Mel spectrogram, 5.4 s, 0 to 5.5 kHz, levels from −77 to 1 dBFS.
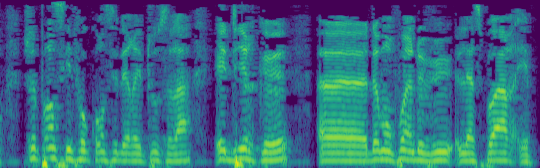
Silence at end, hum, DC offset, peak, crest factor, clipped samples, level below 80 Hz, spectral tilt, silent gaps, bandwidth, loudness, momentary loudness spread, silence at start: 0.1 s; none; under 0.1%; 0 dBFS; 14 dB; under 0.1%; -26 dBFS; -7 dB/octave; none; 5.4 kHz; -14 LUFS; 7 LU; 0.05 s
